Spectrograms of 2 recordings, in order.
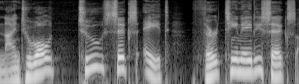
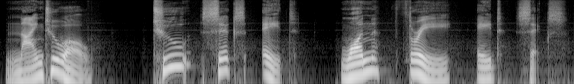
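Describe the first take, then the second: First: The number is read at normal speed. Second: The number is read slowly.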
